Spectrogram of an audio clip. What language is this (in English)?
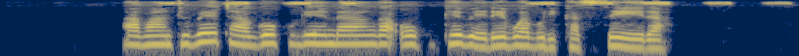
Ganda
